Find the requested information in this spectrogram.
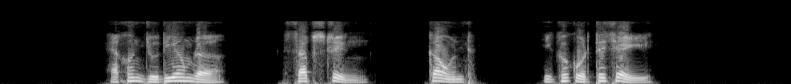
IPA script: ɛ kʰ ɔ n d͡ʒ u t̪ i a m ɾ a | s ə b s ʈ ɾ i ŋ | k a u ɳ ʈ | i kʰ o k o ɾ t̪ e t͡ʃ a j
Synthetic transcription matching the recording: ɛ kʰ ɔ n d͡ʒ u d̪ i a m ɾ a | s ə b s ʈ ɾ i ŋ | k a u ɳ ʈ | i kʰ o k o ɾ t̪ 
